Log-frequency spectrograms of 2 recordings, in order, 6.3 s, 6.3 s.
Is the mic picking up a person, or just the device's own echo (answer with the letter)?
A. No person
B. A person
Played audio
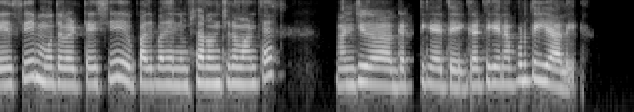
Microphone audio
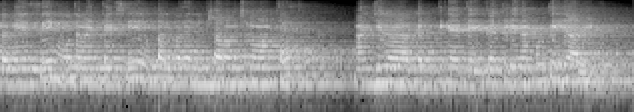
A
